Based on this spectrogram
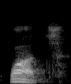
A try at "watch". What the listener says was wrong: No tan marcada la A. Que no sea wa, que sea wa. Watch.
